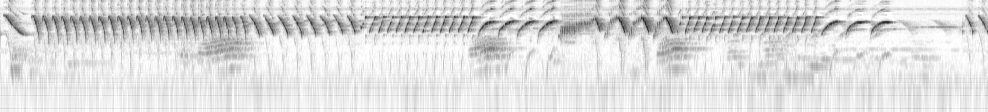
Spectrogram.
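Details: Canary training song that opens with a long, steady, rattling high trill, then shifts to looping rolls and slurred whistles, and ends abruptly with a thin whistle.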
